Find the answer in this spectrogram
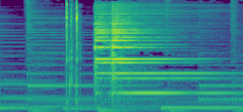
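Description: Subscribe-button animation sound effects over background acoustic guitar music: two quick clicks, then about a second in a bright notification-bell ding that rings on and fades.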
